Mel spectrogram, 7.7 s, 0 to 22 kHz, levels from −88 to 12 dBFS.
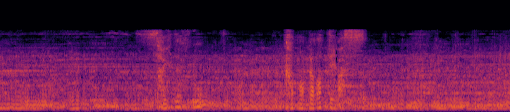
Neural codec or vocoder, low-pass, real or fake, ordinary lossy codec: vocoder, 22.05 kHz, 80 mel bands, HiFi-GAN; 7.2 kHz; fake; AAC, 32 kbps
